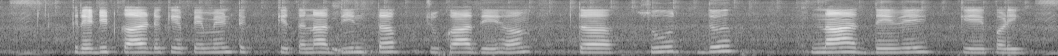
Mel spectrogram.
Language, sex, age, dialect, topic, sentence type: Bhojpuri, female, 25-30, Southern / Standard, banking, question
